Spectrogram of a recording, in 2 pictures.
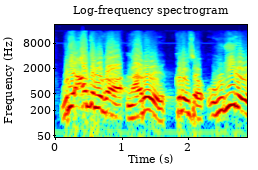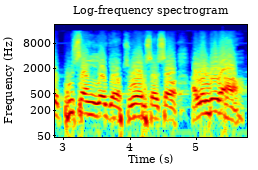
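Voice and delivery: loud, fervent plea; full-force preaching. Real, not acted. Preacher pleading as the sick boy's father, loud and fervent. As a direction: build to a loud proclamation.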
